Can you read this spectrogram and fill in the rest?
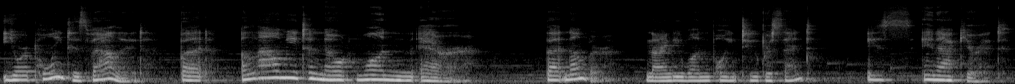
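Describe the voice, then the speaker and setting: An actress playing a poised, diplomatic space traveler in a video game, speaking politely and deliberately with earnest self-assurance. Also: female voice, mid-range voice, mellow, roomy sound, soft background music, close to an everyday voice. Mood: calm, assured. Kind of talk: scripted video game character dialogue.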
